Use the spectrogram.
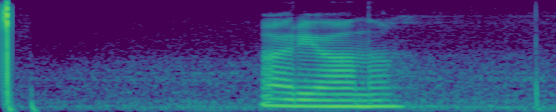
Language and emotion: Russian, neutral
